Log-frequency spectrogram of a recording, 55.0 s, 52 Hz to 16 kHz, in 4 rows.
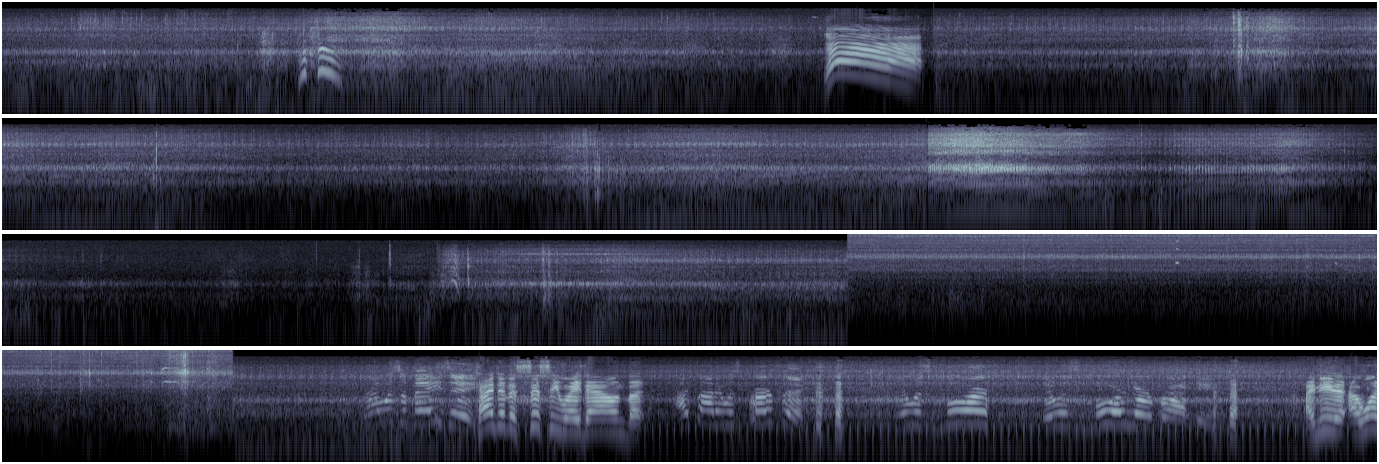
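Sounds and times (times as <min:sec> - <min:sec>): motorcycle engine running: 0:00.0 - 0:29.4, 0:30.8 - 0:55.0
steady hiss: 0:36.0 - 0:43.6.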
